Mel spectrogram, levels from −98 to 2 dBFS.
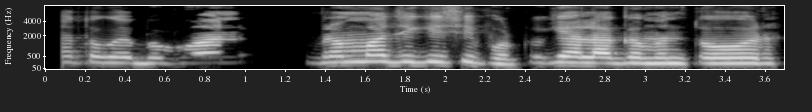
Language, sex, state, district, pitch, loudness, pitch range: Rajasthani, male, Rajasthan, Nagaur, 230 Hz, -18 LUFS, 215-255 Hz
